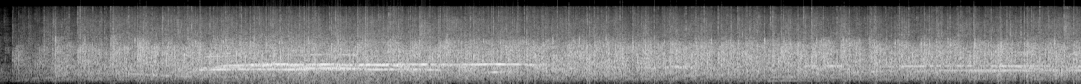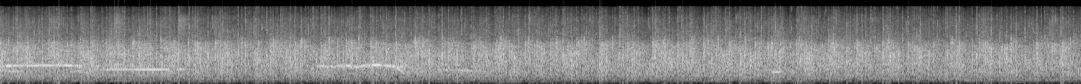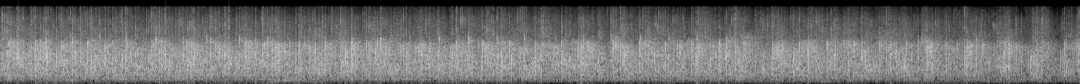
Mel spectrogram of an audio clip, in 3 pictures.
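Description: Audience applauding, starting suddenly at full strength, loudest in the first few seconds and then continuing steadily, with a few short high-pitched calls from the crowd over it in the first half.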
